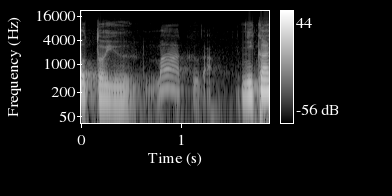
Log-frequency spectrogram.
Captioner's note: speaking japanese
